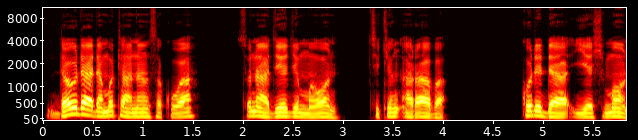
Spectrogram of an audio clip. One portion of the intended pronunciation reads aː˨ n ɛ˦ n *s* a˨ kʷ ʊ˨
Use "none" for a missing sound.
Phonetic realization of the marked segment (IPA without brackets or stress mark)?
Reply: s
